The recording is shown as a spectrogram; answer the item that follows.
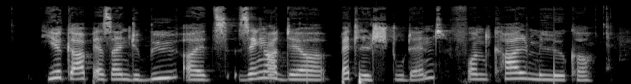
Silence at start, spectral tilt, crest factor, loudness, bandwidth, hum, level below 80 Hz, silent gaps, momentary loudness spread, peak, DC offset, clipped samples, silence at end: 0.4 s; -1.5 dB/octave; 20 dB; -18 LUFS; 16.5 kHz; none; -50 dBFS; none; 11 LU; 0 dBFS; under 0.1%; under 0.1%; 0.2 s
